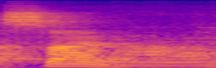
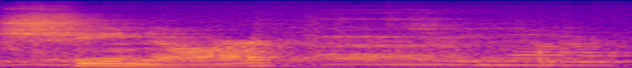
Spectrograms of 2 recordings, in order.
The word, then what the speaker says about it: Cynar: It's not Sinar. I'm pretty sure it's Chinar.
